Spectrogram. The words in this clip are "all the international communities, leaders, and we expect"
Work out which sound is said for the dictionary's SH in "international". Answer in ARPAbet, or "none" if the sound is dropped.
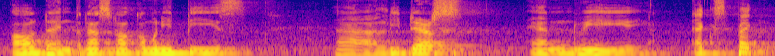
S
